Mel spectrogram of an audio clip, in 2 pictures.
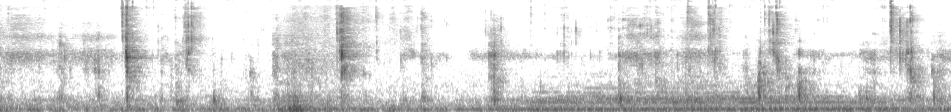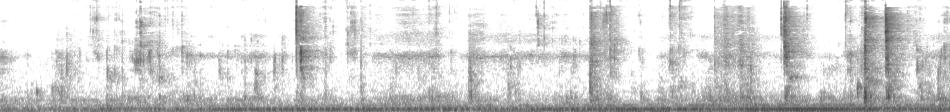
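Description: Close-up mouth sounds of a person chewing a chicken burrito, with wet smacks and clicks at irregular intervals.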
